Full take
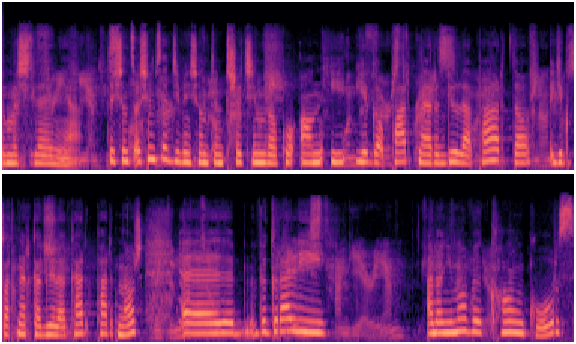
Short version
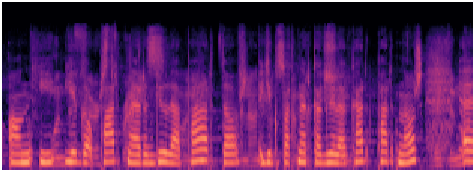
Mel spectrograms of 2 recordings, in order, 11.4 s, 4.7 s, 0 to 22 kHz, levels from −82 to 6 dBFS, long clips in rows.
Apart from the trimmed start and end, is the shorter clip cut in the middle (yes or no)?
no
